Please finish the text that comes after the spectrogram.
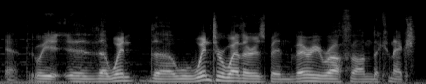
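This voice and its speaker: Man, game player, medium pitch, casual chat, online voice call, background music. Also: fairly even intonation, moderate pace, a bit bright. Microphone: remote online voice call.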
